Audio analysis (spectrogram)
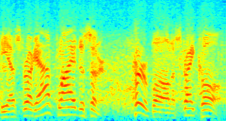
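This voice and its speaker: A man with a fairly high voice gives live baseball play-by-play. The sound is a muffled old AM radio broadcast with clear noise behind him. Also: animated, normal speed. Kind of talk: live radio sports commentary. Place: stadium broadcast booth. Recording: noisy, dull 1980s AM radio broadcast recording.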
